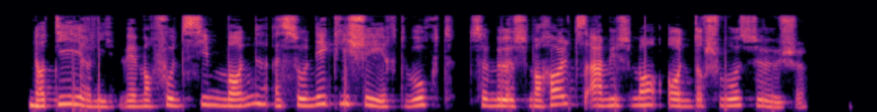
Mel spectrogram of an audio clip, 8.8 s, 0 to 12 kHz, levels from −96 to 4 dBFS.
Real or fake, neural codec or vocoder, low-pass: fake; codec, 16 kHz, 8 kbps, FreqCodec, larger model; 7.2 kHz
